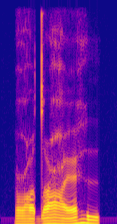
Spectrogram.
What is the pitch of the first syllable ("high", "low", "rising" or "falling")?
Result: low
